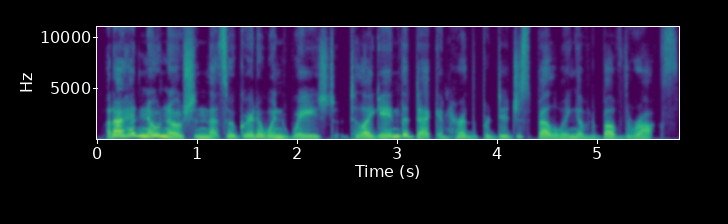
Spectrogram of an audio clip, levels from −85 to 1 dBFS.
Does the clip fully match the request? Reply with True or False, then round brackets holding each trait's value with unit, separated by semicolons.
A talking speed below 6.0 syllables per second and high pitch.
False (6.1 syllables/s; 215 Hz)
